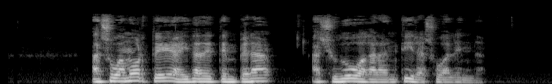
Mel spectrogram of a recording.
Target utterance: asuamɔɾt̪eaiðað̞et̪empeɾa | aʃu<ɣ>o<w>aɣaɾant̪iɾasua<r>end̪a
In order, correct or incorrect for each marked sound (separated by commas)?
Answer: incorrect, correct, incorrect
